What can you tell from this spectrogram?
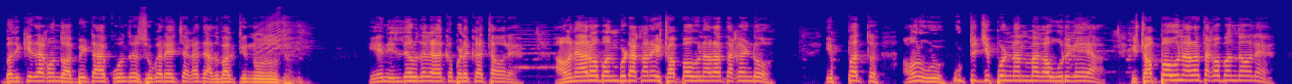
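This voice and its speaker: High, bright-voiced man telling folk tales. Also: a little fast, no echo, studio quality. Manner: lively, rustic colloquial storytelling with dialect words. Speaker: storyteller. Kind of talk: motivational folk storytelling.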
